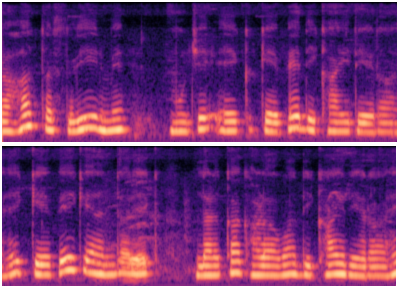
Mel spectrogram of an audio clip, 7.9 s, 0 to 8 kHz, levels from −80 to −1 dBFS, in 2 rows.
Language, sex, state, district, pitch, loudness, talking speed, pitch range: Hindi, male, Chhattisgarh, Rajnandgaon, 165 Hz, -14 LUFS, 160 wpm, 155-185 Hz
